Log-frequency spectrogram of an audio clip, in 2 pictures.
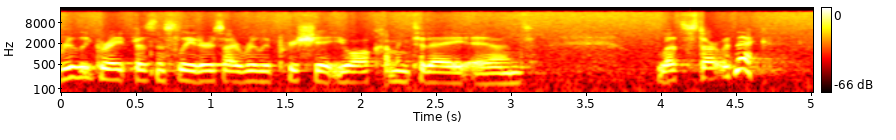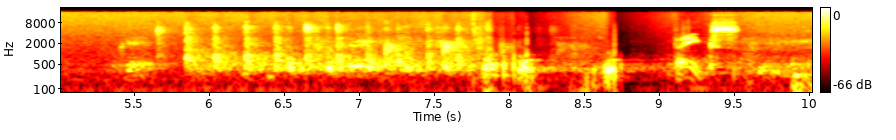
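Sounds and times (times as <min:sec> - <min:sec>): audience clapping: 0:05.6 - 0:08.5.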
